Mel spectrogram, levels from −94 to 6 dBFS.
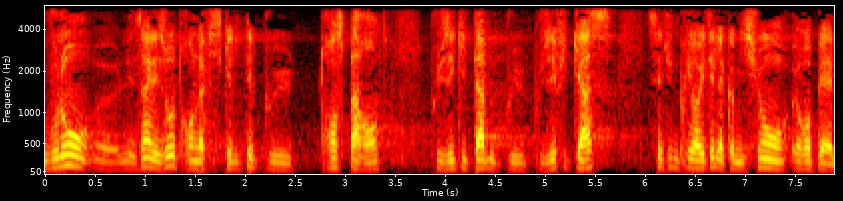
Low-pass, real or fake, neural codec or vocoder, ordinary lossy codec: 5.4 kHz; real; none; none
